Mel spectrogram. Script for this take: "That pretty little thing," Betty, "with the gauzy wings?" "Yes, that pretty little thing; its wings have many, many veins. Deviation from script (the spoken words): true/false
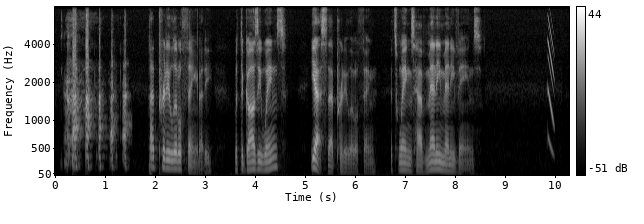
false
